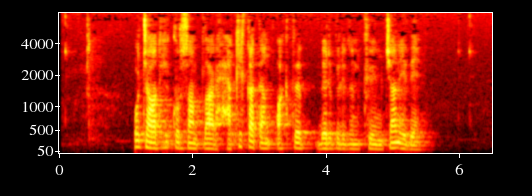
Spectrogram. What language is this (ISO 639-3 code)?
uig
